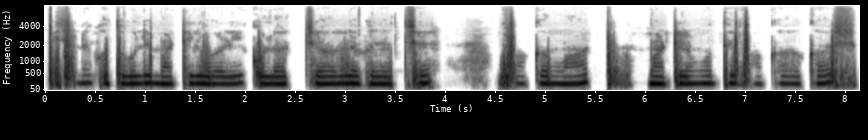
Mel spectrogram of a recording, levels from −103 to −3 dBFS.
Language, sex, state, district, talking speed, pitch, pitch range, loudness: Bengali, female, West Bengal, North 24 Parganas, 105 wpm, 195 Hz, 185-200 Hz, -14 LUFS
